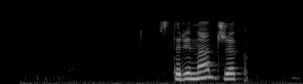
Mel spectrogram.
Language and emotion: Russian, neutral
